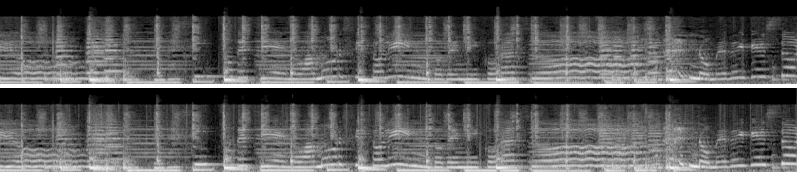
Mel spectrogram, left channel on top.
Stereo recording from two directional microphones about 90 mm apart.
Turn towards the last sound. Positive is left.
turn(degrees=-25)  # may be behind; listen again after turning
